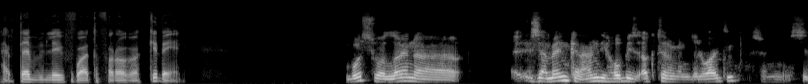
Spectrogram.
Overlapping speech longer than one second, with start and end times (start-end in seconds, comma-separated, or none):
none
